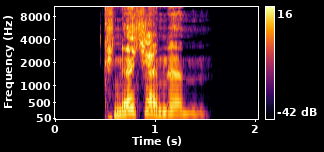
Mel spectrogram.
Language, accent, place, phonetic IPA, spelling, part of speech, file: German, Germany, Berlin, [ˈknœçɐnəm], knöchernem, adjective, De-knöchernem.ogg
- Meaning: strong dative masculine/neuter singular of knöchern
